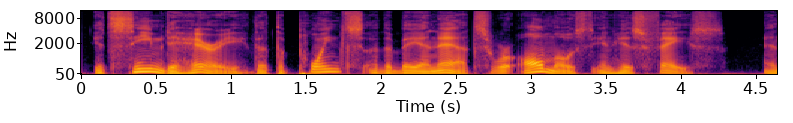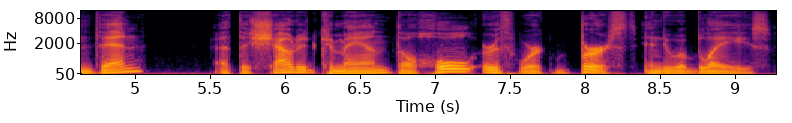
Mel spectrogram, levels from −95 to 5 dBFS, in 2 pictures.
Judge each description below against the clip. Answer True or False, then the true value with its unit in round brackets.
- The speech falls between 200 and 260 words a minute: False (180 wpm)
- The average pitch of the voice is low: True (105 Hz)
